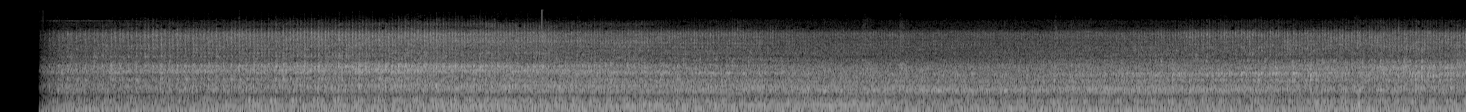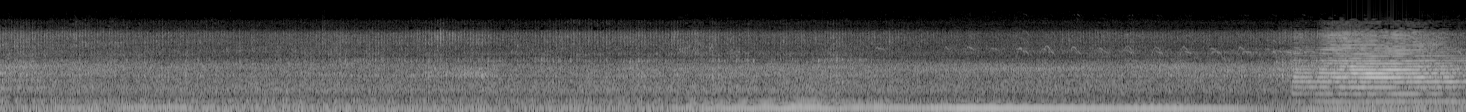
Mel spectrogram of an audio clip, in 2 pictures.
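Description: Diesel-hauled passenger train pulling out and rolling away: a steady rumble of the train on the rails, with a low engine drone swelling louder about two-thirds of the way through. Near the end, a short horn blast of about a second and a half.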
